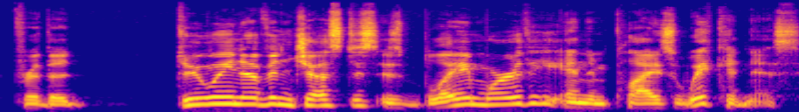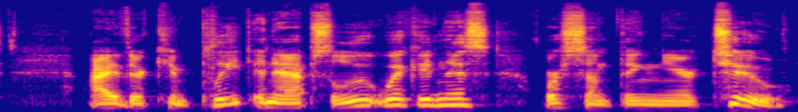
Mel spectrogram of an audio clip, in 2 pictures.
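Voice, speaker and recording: Man, audiobook narrator, mid-to-low pitch, very animated intonation, formal and didactic, dry close sound. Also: moderate pace, no room sound. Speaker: audiobook reader. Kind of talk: scripted narration, reading a philosophy text aloud.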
